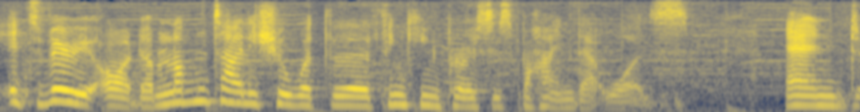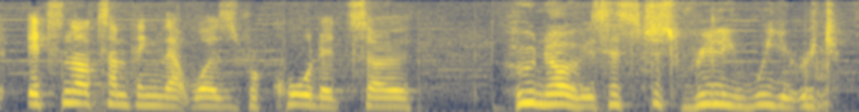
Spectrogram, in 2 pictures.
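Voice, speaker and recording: A woman streamer in casual chat who rambles and reads out chat comments. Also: on the high side. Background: faint background music.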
